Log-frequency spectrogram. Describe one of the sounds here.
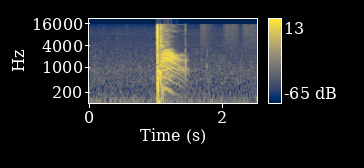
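A game trader cries out in a short, wavering groan as it dies.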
